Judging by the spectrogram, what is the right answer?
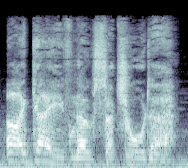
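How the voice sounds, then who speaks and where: Gravelly, imperious Sith lord. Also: male voice, medium pitch, animated, a little slow, pushed and bright, faint music behind, full character voice. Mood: indignant, threatening. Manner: imperious, menacing, theatrical. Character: haughty, wrathful Sith lord of a ruthless space empire. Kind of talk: dramatic video game acting.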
